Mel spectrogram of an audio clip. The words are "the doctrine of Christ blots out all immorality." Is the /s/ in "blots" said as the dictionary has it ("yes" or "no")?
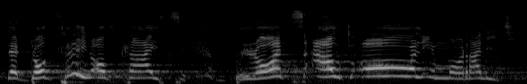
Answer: yes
